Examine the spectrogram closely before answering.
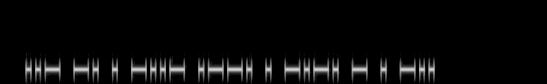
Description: Morse code, heard as a keyed tone, about 25 wpm, 700 Hz. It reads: UNEXPECTED
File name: Ten Letter Words - 25wpm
